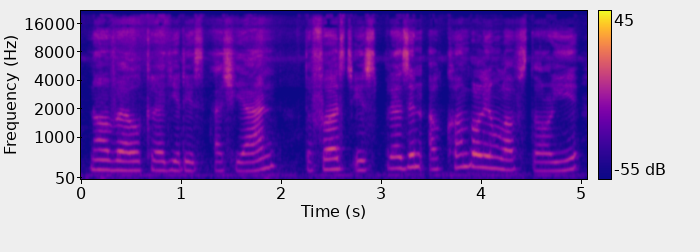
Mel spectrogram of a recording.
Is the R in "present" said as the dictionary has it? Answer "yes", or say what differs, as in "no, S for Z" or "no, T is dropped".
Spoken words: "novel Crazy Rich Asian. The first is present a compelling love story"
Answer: yes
